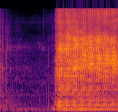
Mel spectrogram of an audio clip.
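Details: Funkitchen bread maker: motor starts with a steady whir but the kneading paddle stays still; a snapped drive belt is suspected.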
